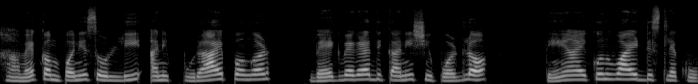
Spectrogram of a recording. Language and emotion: Goan Konkani, sad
